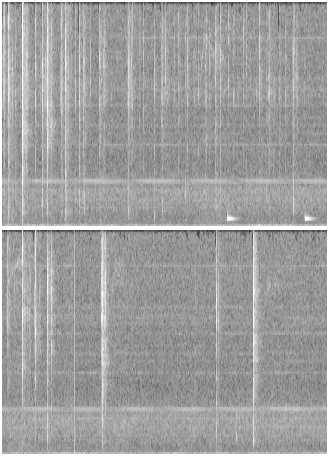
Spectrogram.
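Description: Faint, irregular keystrokes on a computer keyboard as a terminal command is typed and entered, with two short faint tones about four and a half and six seconds in.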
